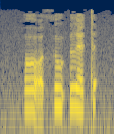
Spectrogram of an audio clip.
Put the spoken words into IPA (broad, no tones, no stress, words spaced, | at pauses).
ɣɔ̰θuʔðɛt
